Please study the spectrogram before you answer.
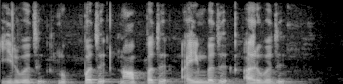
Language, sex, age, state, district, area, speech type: Tamil, male, 18-30, Tamil Nadu, Namakkal, rural, spontaneous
